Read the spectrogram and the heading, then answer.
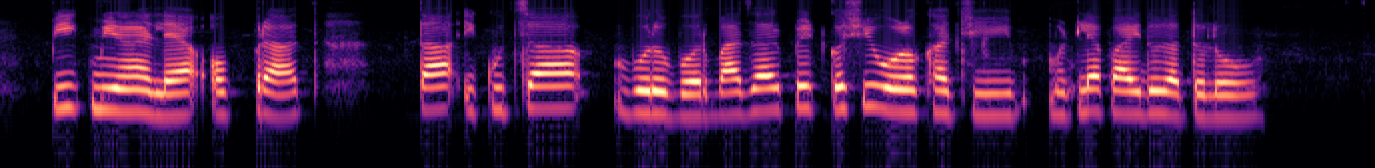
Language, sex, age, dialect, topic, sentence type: Marathi, female, 18-24, Southern Konkan, agriculture, question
